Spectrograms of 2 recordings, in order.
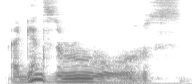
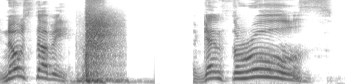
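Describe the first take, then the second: First: Lower, softer, slow and deep; slow hushed repeat of the rule; low mutter. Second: Louder, higher, scolding the chat; mock stern rule enforcer; firm loud scolding. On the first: Acted. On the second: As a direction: call out the rule sharply.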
